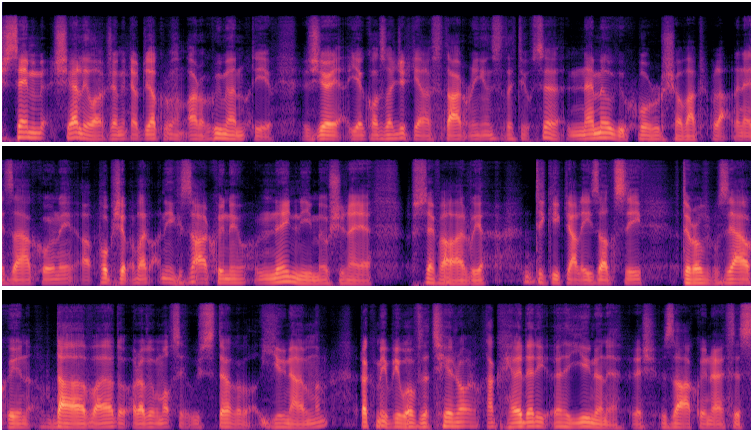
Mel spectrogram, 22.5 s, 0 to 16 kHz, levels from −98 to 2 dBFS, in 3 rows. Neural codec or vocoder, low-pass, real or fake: codec, 16 kHz in and 24 kHz out, 0.4 kbps, LongCat-Audio-Codec, four codebook decoder; 10.8 kHz; fake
